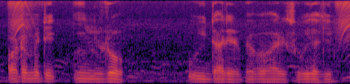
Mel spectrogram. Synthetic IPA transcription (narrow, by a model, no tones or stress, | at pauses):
ɔtɔmetik̚ | inɹo | ujdaɾɛɹbɛbɔɦaɹisubid̪ʱakʰi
